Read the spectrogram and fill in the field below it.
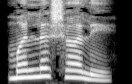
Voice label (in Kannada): "ಮಲ್ಲಶಾಲೆ", Kannada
